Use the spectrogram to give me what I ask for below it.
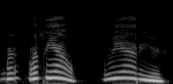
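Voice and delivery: high, thin cry for help from behind a door; high trapped ghost voice. Retold or imitated. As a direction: wail it like a ghost stuck in a coffin.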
